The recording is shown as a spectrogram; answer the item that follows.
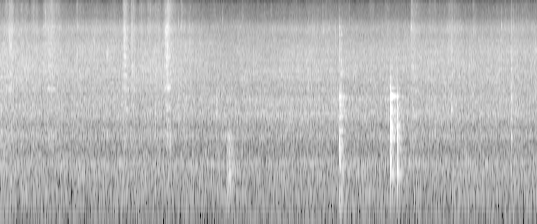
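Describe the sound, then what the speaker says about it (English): Butter-flour mixture being stirred into broth: a quiet, steady scraping with a few soft clinks of the utensil against the pot, and no voices. "we're going to mix in the butter flour mixture."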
